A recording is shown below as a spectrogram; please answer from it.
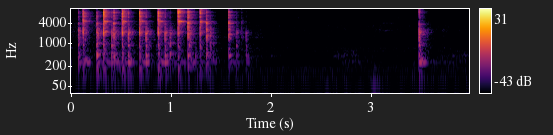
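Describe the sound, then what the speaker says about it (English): Mixture being shaken in an old pill bottle, a quick run of about a dozen sharp rattling clicks that stops, followed by one more isolated click after a quiet pause, close by with no talk. "I'll put it in there and shake it until I get it the consistency I need"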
